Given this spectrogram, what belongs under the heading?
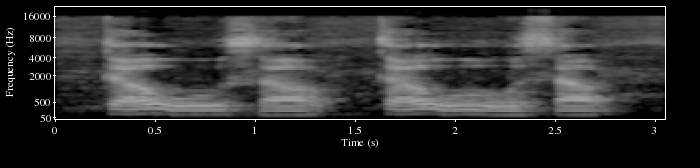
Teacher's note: Baik, bila kita waqaf, Kautsar, huruf sa pastikan bunyi dia lembut. Jangan bunyi macam sin. Sa tu ujung lidah kita keluarkan sedikit. Kautsar, Kautsar.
